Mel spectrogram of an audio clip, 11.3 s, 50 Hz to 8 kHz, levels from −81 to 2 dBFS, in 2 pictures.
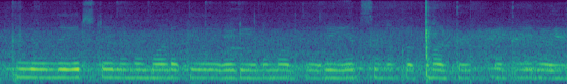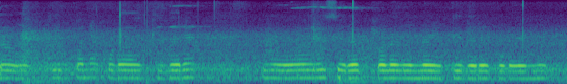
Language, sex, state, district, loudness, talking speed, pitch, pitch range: Kannada, female, Karnataka, Dakshina Kannada, -23 LUFS, 115 wpm, 215 Hz, 205-220 Hz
